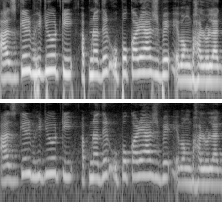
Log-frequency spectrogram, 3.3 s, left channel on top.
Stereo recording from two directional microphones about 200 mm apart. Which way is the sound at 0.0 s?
35° left (ahead or behind).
